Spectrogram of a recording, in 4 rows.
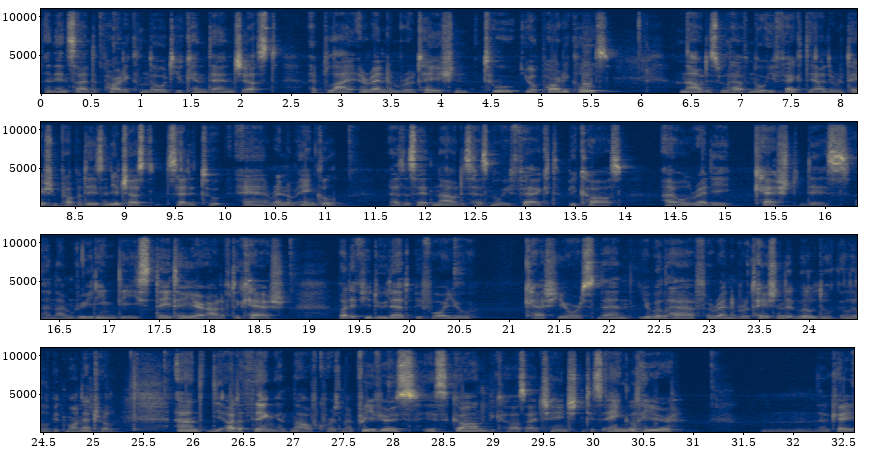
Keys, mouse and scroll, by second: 1.3 scroll down 1, 5.8 scroll down 1, 11.2-15.4 drag, 18.7-23.0 drag, 25.6-30.5 drag, 31.1-32.6 drag.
